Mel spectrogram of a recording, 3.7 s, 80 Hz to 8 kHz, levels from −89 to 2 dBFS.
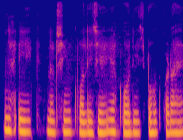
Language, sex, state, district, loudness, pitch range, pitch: Hindi, female, Bihar, Supaul, -21 LUFS, 185-205 Hz, 195 Hz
